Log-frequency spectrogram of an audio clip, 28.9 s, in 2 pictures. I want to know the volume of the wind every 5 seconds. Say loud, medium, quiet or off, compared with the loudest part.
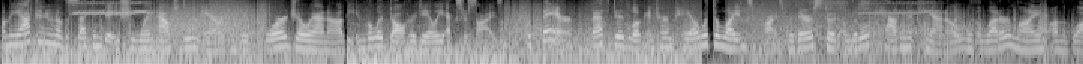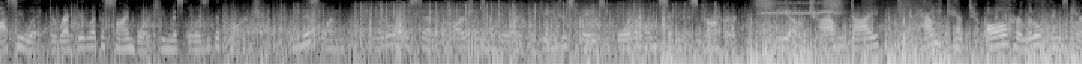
loud, loud, medium, medium, loud, loud.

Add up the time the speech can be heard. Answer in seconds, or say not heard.
29 s.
